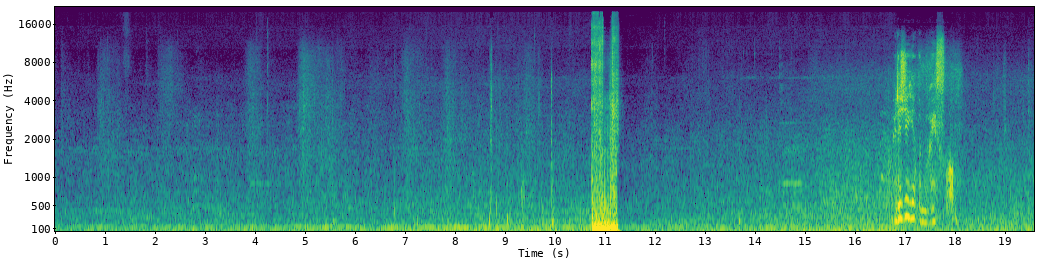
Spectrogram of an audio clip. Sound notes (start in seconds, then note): 10.7 crack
